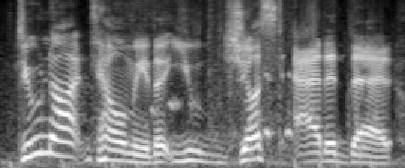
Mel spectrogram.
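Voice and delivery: incredulous. Real, not acted. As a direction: plead in playful outrage. Indignant disbelief at opponents.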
